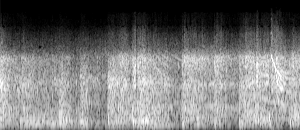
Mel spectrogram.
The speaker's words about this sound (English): the light from the burning oil made them targets for the rapid rifle fire from the fort.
